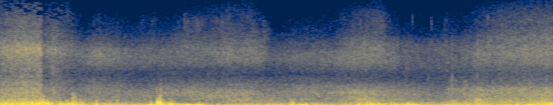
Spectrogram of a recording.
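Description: Strong wind buffets loudly outdoors.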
